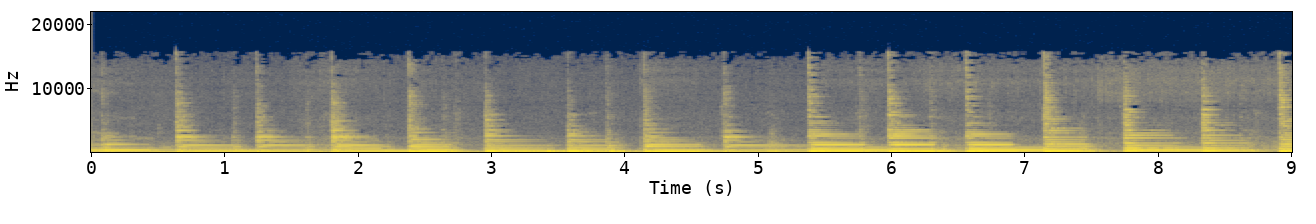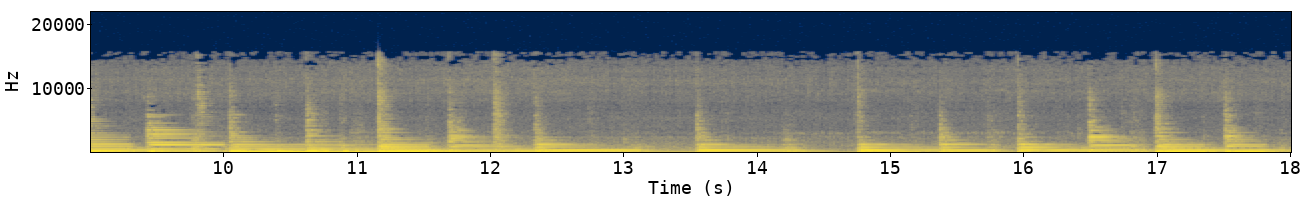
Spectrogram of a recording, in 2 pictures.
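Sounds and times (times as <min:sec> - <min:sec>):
fingerstyle classical guitar: 0:00.0 - 0:18.0.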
